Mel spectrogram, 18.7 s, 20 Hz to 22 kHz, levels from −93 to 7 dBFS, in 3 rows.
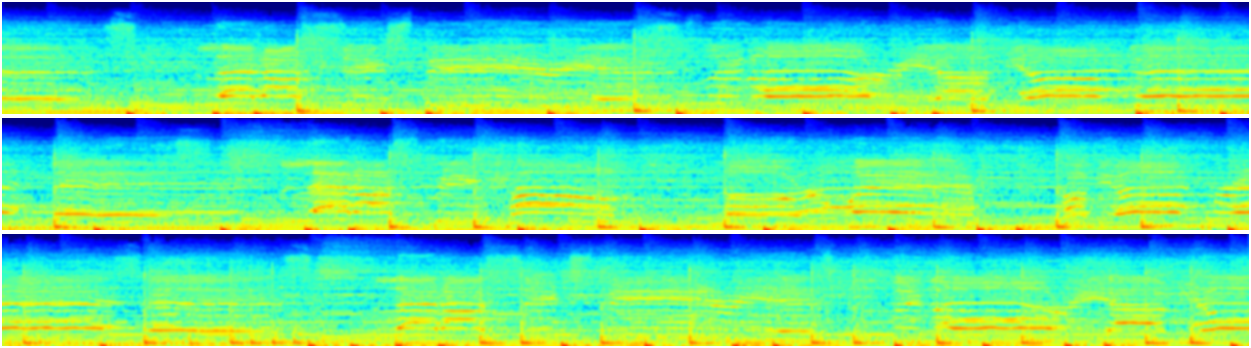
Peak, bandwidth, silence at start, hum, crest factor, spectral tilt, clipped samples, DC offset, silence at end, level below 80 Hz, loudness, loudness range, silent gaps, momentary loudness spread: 0 dBFS; 14.5 kHz; 0 s; none; 18 dB; -5 dB/octave; under 0.1%; under 0.1%; 0 s; -22 dBFS; -19 LUFS; 2 LU; none; 5 LU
